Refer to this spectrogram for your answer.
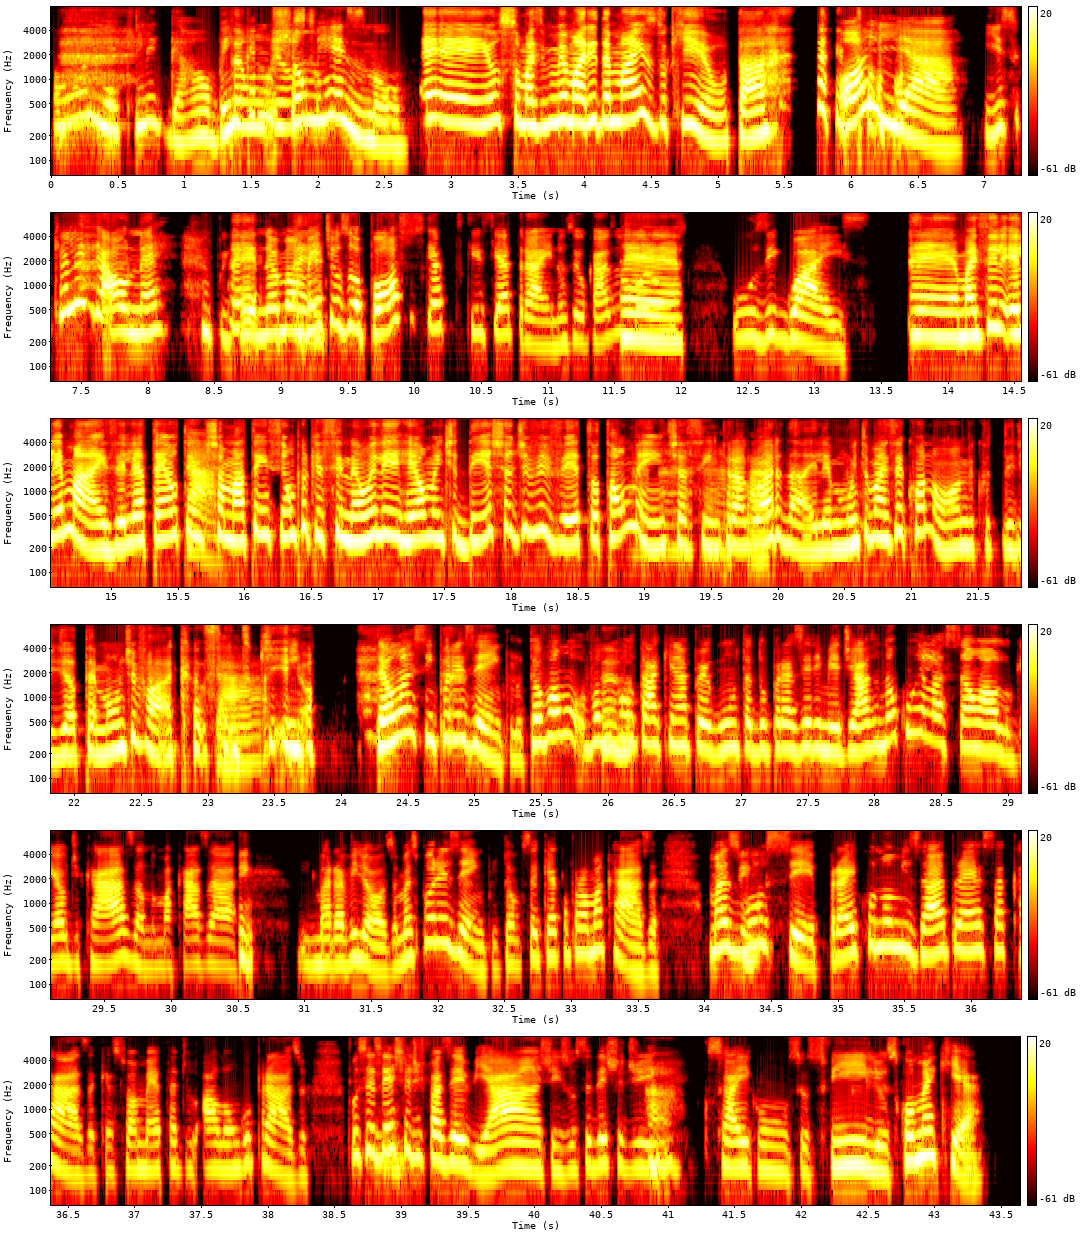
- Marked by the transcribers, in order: laugh; laughing while speaking: "assim, do que eu"
- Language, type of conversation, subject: Portuguese, podcast, Como equilibrar o prazer imediato com metas de longo prazo?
